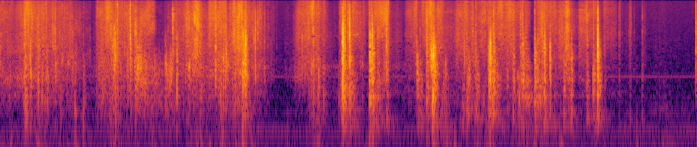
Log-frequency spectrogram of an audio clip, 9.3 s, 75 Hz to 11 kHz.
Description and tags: flipping through pages 1
a recording of flipping through pages of a book and a leaflet.
book, library, pages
